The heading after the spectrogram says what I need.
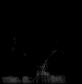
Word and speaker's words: Louis de Broglie: Oui, alors c'est écrit Louis de Broglie, mais c'est vrai que ça se prononce Louis de Broglie.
